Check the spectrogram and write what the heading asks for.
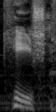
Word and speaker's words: quiche: And I got to tell you, in a little inside baseball here, Jackie Orchard writes the script, and she phonetically spelled quiche, K-E-E-S-H, for me, because she knows I'm a Luddite.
